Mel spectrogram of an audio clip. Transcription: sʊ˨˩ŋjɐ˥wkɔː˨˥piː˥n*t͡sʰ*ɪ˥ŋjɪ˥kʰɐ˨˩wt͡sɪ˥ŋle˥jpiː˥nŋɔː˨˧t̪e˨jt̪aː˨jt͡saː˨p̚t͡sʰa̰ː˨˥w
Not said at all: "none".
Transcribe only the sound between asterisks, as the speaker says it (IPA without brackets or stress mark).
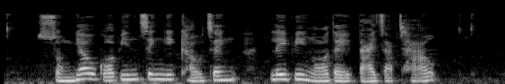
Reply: t͡s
